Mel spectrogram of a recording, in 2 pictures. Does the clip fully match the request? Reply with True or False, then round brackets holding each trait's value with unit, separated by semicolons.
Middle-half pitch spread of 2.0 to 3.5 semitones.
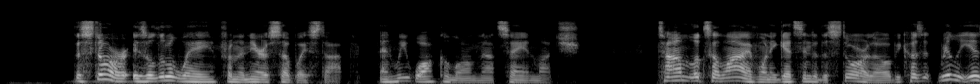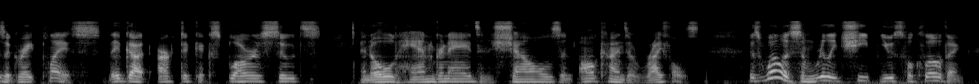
False (4.9 semitones)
